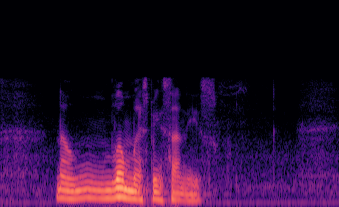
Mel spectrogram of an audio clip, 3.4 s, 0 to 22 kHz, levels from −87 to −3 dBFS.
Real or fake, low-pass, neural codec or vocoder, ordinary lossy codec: real; 5.4 kHz; none; none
